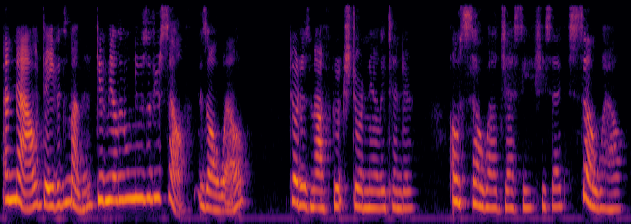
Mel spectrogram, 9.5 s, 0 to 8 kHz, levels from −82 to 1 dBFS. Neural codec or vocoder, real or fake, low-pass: codec, 44.1 kHz, 7.8 kbps, Pupu-Codec; fake; 7.2 kHz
